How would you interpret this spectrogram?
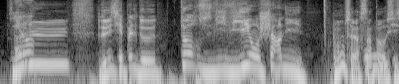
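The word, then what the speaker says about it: Torcé-Viviers-en-Charnie: Denise qui appelle de Torse-Vivier en Charny. Ça a l'air sympa aussi ça. C'est ça, j'ai bien prononcé?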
